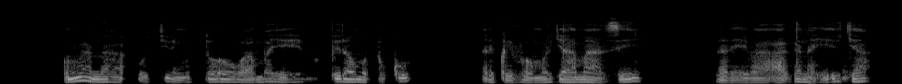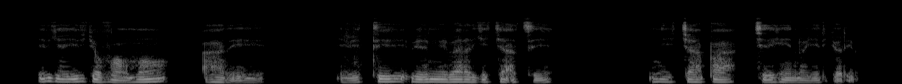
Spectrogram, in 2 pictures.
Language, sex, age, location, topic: Kinyarwanda, female, 36-49, Kigali, health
